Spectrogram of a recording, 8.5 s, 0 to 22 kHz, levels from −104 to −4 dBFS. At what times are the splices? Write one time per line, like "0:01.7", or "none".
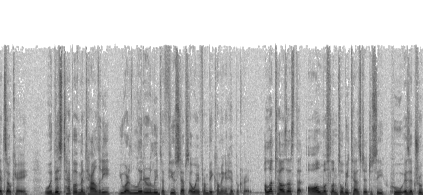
0:03.2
